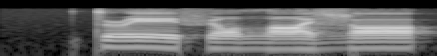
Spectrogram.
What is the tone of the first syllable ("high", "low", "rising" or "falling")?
falling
